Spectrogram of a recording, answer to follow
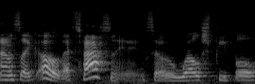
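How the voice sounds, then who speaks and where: A woman with an American accent, an unremarkable speaking voice, medium pitch and a moderate pace. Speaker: book reviewer. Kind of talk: video book review monologue. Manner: casual, with frequent fillers.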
